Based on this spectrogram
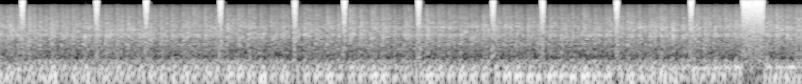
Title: Bristol Hercules engine slight misfire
